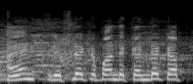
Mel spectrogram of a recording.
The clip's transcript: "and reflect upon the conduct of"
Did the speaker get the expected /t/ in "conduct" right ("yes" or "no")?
no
